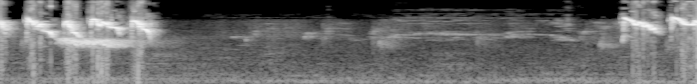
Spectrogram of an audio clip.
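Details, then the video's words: Lure sound meant to draw in wild birds: a quick burst of high, sharp chirped notes, a long silent pause, then another brief chirping burst. "Pikat ampuh,untuk pancingan burung liar"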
